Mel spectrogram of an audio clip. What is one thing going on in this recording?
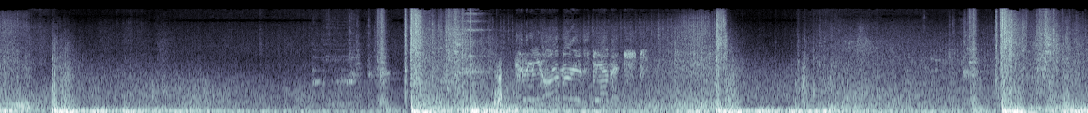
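A tank cannon fires with loud, sharp booms.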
